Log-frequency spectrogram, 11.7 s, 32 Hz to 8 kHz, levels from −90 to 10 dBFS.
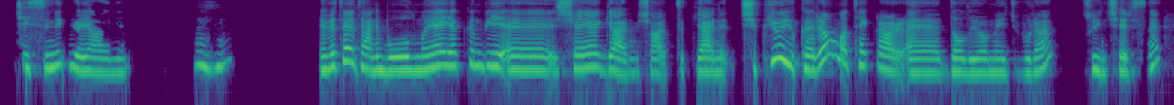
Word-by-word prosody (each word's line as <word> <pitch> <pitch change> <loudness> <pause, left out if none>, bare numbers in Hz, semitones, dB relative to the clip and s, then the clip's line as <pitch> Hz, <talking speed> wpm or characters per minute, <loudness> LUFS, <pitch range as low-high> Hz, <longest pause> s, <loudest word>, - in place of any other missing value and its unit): Kesinlikle, 230 +1 0
yani. 185 -2 -2 0.7
Hı 270 - -2
hı. 245 +7 -4 0.9
Evet, 230 +7 +1
evet, 315 -4 +4
hani, 205 -3 +1
boğulmaya 205 +5 +3
yakın 255 0 0
bir, 250 -2 +2
eee, 205 -1 0
şeye 225 +3 +2
gelmiş 180 -4 -2
artık. 180 0 -7
Yani, 185 -1 -1
çıkıyor 325 - +4
yukarı 250 - +4
ama 415 -3 0
tekrar, 250 -8 -1
eee, 180 +1 -3
dalıyor 180 -1 0
mecburen 180 - -4 0.3
suyun 210 -3 -3
içerisine, 205 - -4
210 Hz, 125 wpm, -23 LUFS, 185-250 Hz, 0.9 s, evet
